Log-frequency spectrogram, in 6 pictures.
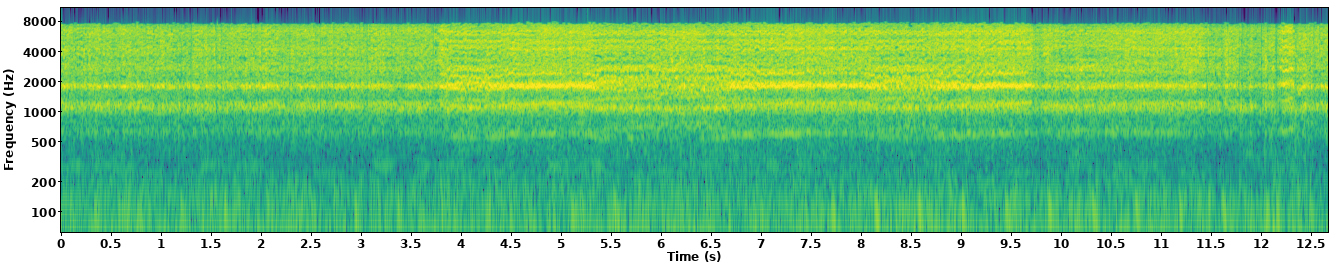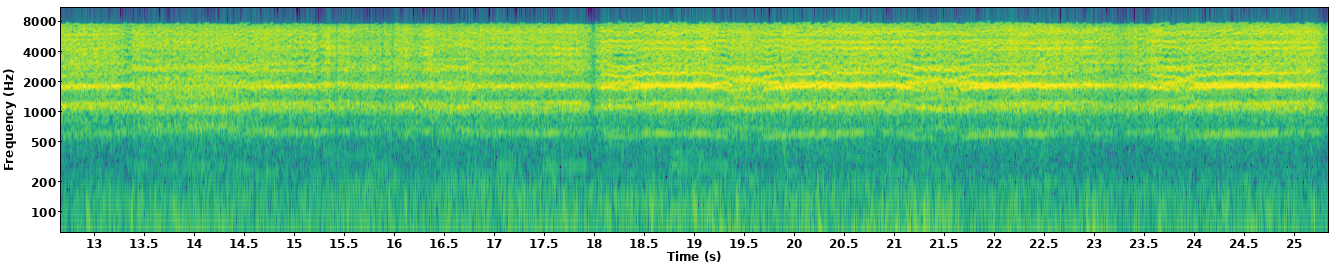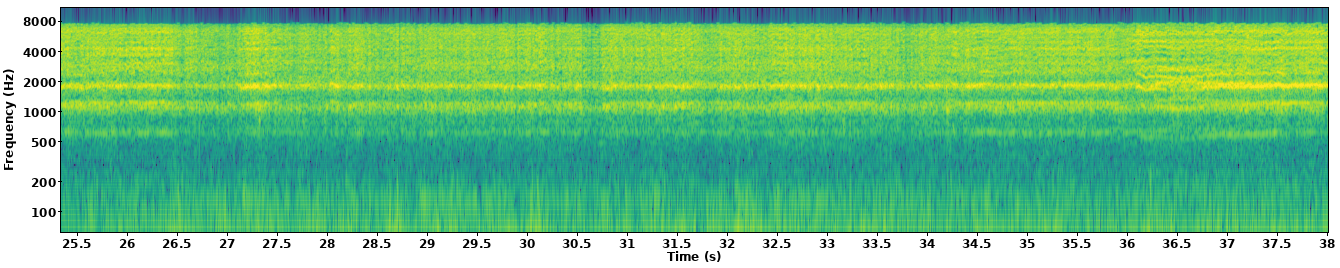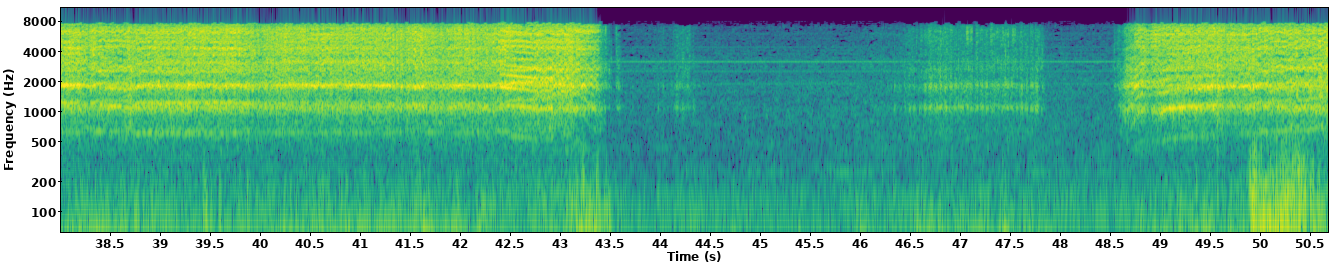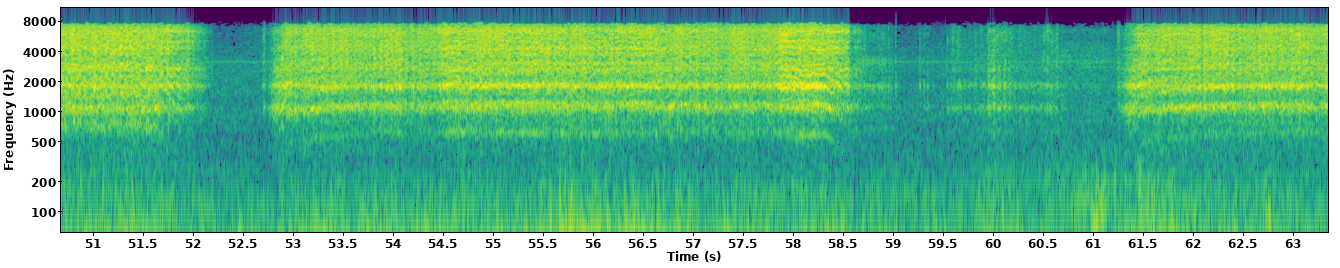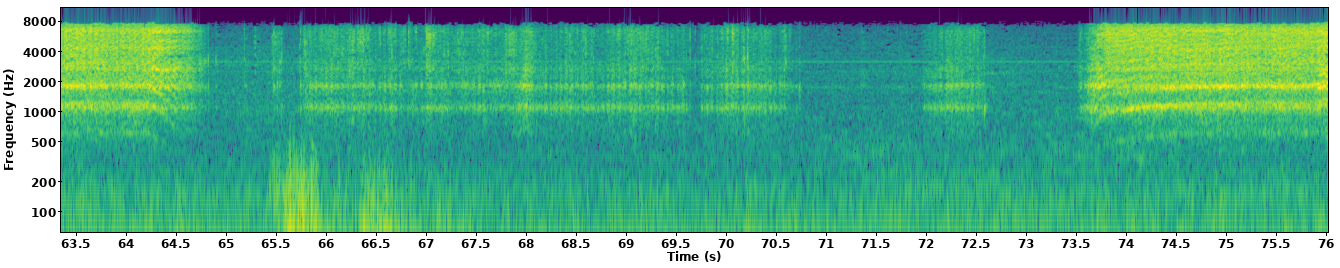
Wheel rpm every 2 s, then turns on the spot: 160, 160, 160, 160, 160, 160, 160, 160, 160, 160, 160, 160, 160, 160, 160, 160, 160, 160, 160, 160, 160, 90, 0, 10, 80, 140, 80, 160, 160, 50, 50, 160, 30, 20, 20, 10, 30, 150.
46-48 58-60 66-72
